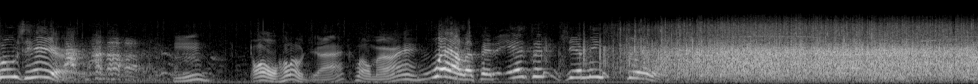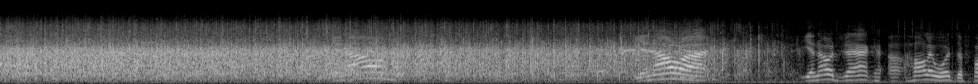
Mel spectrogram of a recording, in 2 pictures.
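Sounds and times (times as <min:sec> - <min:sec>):
speech: 0:00.2 - 0:07.1, 0:16.3 - 0:17.0, 0:17.8 - 0:19.5
laughter: 0:00.3 - 0:02.0
diners in the Brown Derby applauding: 0:05.1 - 0:18.3.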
